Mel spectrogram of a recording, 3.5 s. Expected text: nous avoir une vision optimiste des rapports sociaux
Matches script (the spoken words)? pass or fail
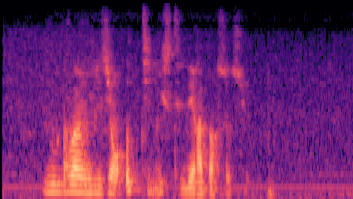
pass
